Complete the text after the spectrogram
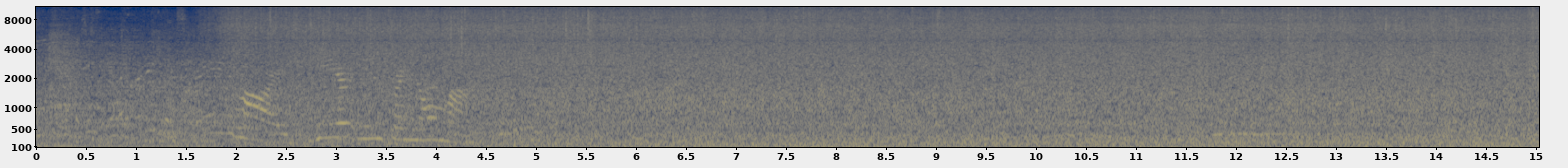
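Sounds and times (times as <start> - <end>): rain falling on paving: 0.8 - 15.0.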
